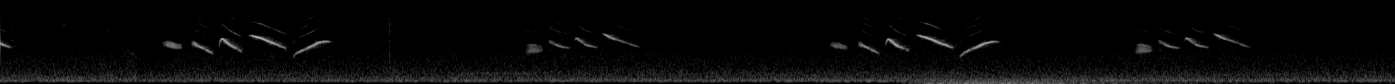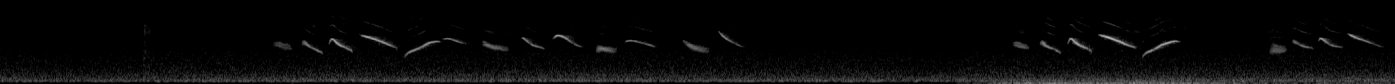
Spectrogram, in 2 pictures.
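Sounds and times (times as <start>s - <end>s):
bird whistling calls: 1.6s - 3.4s, 5.3s - 6.4s, 8.3s - 12.5s, 16.7s - 21.4s, 23.8s - 27.8s.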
